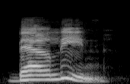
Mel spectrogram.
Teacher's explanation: The stress is on the long I.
